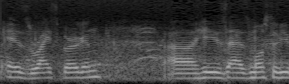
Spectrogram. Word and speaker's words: Rijsbergen: The official pronunciation of the name is Rijsbergen.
